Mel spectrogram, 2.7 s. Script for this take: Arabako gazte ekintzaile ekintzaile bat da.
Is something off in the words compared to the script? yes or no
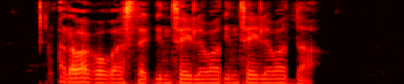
no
